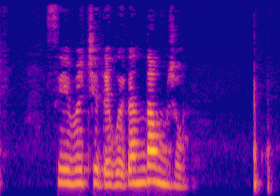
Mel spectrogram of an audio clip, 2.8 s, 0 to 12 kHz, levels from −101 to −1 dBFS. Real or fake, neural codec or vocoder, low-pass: real; none; 10.8 kHz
